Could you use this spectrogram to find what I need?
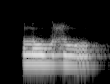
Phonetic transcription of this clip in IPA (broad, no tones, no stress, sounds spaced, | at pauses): l o w z u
